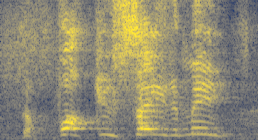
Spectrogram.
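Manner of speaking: high, indignant woman snapping back; hammed-up offended lady; 1 mock angry woman. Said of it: "her face went from smiling".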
